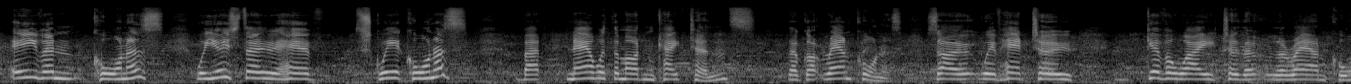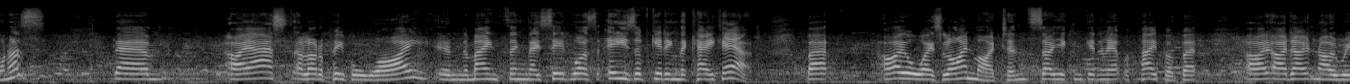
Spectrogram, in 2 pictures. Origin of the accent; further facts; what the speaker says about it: Learfield, Canterbury, New Zealand; from Learfield.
